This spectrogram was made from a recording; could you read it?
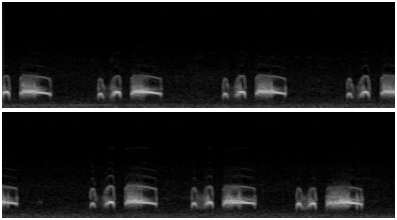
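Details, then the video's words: Decoy spotted dove giving fast 'thúc gù' cooing meant to provoke males to fight: about seven phrases of two quick short coos and a longer drawn-out coo, low and mellow, repeating every one to two seconds over faint background hum. "Tiếng chim cu gáy mồi đất Thúc Gù kích bổi máu chiến"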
